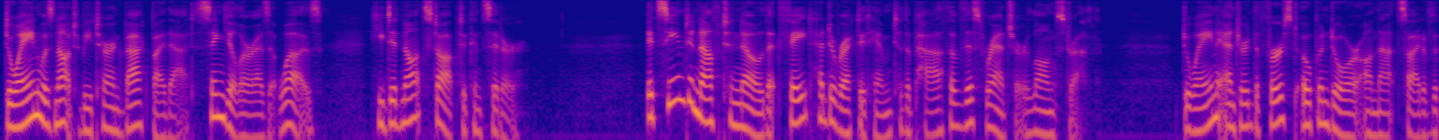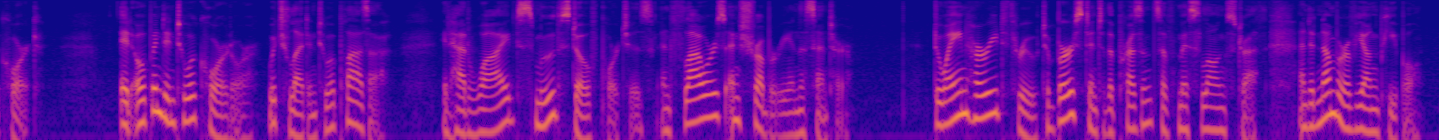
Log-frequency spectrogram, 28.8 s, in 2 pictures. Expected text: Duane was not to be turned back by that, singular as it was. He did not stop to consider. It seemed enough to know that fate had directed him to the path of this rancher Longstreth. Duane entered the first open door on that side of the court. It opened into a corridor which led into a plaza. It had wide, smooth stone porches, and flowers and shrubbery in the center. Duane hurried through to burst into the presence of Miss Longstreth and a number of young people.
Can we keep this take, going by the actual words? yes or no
no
